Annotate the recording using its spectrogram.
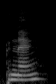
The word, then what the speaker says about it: Penang: Penang? – Penang.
